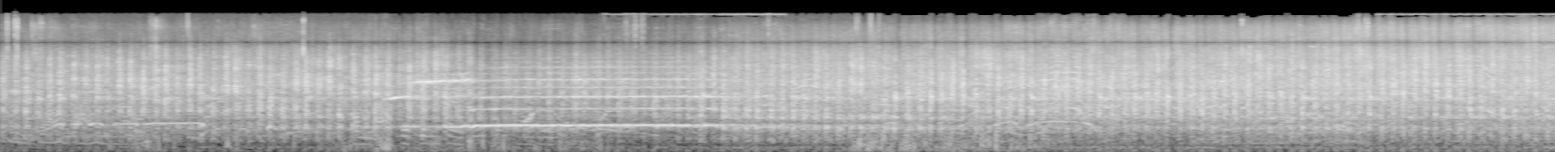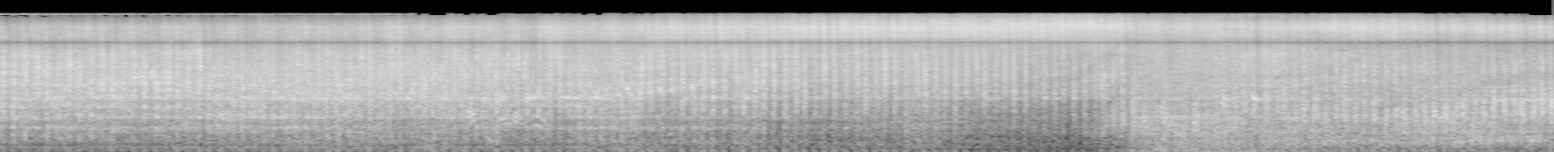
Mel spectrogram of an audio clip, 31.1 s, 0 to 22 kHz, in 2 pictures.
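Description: Bulleid Battle of Britain class steam locomotive 34067 Tangmere sounding its whistle in one chord-like blast of about three seconds, a few seconds in, then passing close with its exhaust and rolling noise growing loud. Near the end its coaches rumble past on the rails.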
